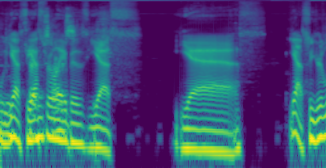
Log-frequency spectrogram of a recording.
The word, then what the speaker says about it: astrolabe: Astrolabe.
